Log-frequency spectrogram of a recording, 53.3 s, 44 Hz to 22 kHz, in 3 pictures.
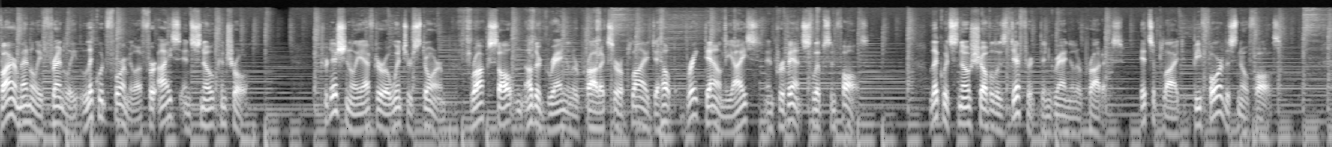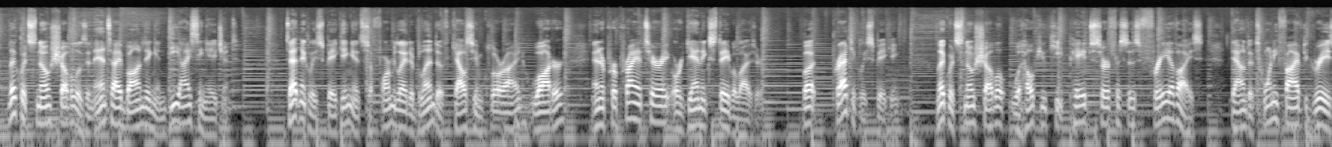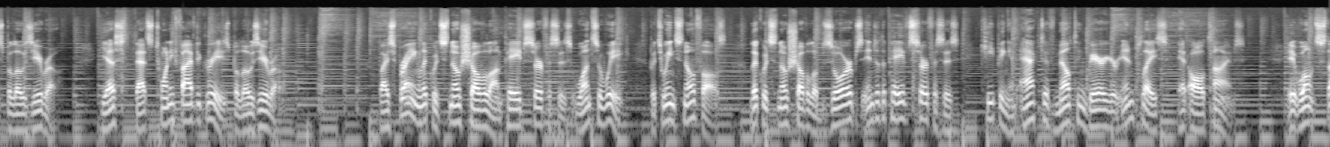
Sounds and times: Speech: 0.0 - 3.4, 4.3 - 11.6, 12.4 - 17.1, 17.9 - 20.9, 21.6 - 36.3, 36.9 - 39.3, 40.6 - 52.1, 52.7 - 53.2
Music: 0.0 - 53.2.

